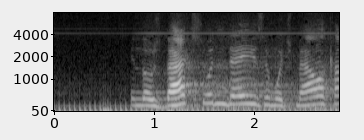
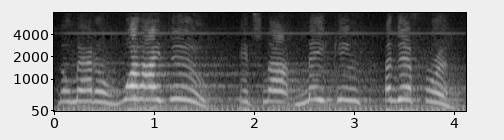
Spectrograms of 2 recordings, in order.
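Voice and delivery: high, raised-pitch frustration; exasperated cry; 8 semitones higher than usual. Acted. Preacher voicing a believer who feels useless, high and exasperated.

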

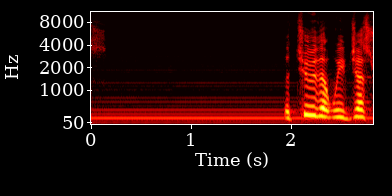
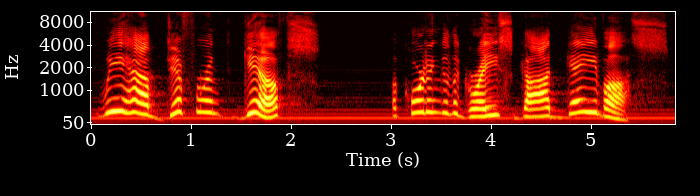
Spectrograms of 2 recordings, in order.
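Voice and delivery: raised, higher-pitched public Bible reading; scripture reading; 6 semitones higher, 4 dB louder than usual. Acted. Preacher reading Romans to the congregation, emphatic scripture reading. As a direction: proclaim each gift and its charge in measured parallel phrases.

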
